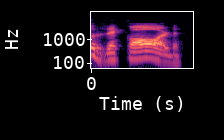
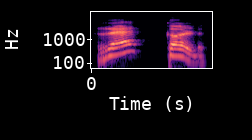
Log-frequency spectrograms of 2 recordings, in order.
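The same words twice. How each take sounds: First: रिकॉर्ड as re-KORD, with a full, long O; second-syllable stress. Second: रेकर्ड broken slowly into RE...kard; first-syllable stress. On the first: Teacher showing students the verb रिकॉर्ड, second-syllable stress. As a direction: put the weight on KORD in रिकॉर्ड. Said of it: "verb के तरीके से बोलेंगे तो फिर focus". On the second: Teacher repeating the noun रेकर्ड for students, slow first-syllable stress. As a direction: hit the RE of रेकर्ड, then let kard fall. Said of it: "पहले पे focus करेंगे तो क्या कहेंगे". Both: Shown as a demonstration.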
